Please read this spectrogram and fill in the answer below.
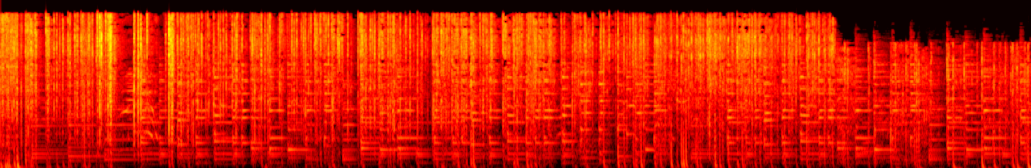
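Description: A string of firecrackers going off in a rapid run of sharp cracks, over background music.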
